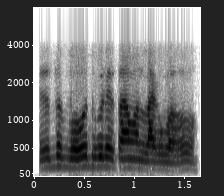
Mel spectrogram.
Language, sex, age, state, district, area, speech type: Odia, male, 30-45, Odisha, Nuapada, urban, conversation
